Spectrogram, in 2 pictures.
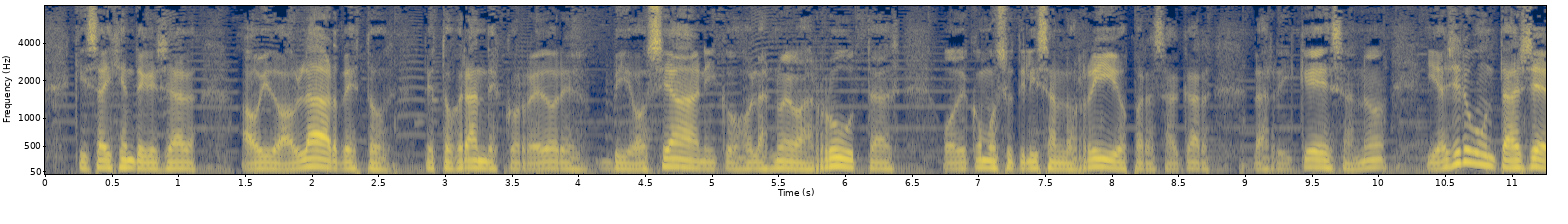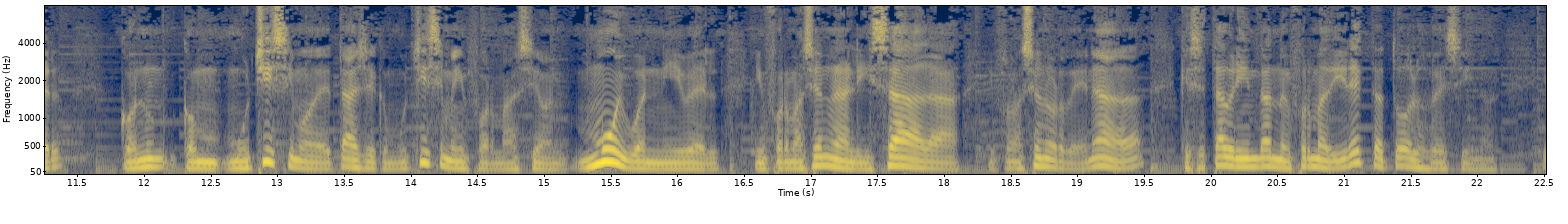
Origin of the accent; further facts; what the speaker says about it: Córdoba, Argentina; vengo desde Córdoba, de la Asamblea Villayarino Despierta.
